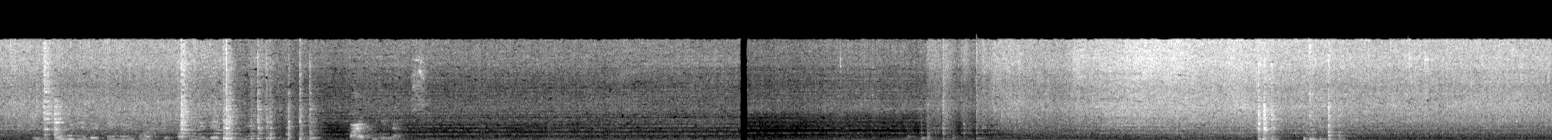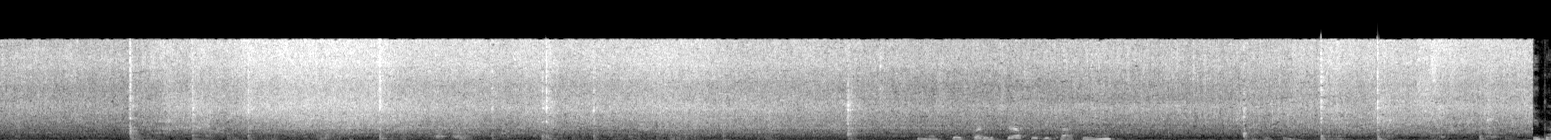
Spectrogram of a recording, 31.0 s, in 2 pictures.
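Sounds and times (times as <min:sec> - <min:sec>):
food sizzling in a pan: 0:00.0 - 0:30.9
metal spatula scraping pan: 0:28.0 - 0:30.8.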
